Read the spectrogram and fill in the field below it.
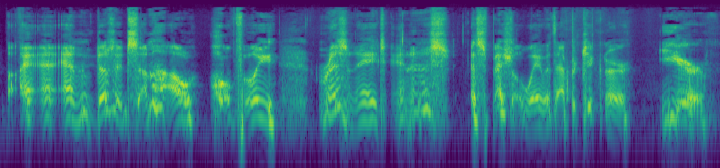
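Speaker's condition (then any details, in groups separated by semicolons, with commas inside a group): Dysphonia; strained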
